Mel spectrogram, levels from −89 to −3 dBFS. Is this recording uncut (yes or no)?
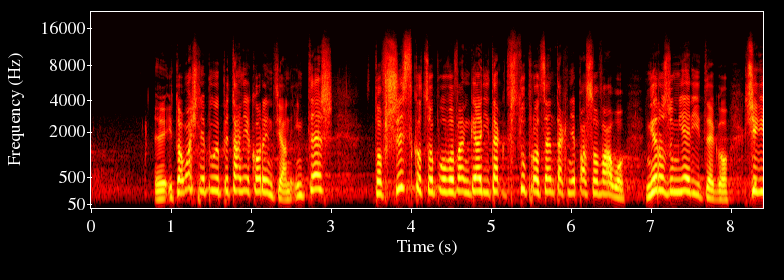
yes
